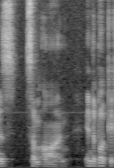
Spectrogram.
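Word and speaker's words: Samorn: and he's still alive um his name is Sam on in the book It's s a m o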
